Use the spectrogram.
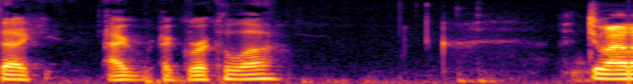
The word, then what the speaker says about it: Agricola: You like that Agricola? Do I like the Agricola? That's a game. Agricola? Agricola. It's spelled like Agricola.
